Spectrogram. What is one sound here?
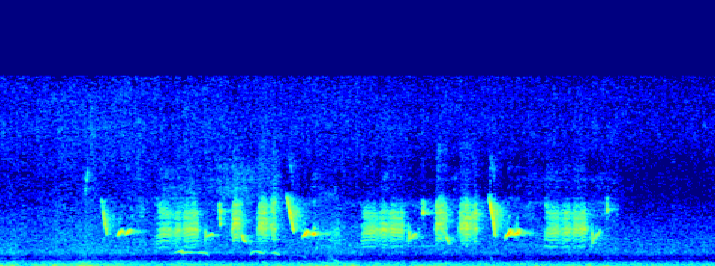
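Birds call and chirp in the distance.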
